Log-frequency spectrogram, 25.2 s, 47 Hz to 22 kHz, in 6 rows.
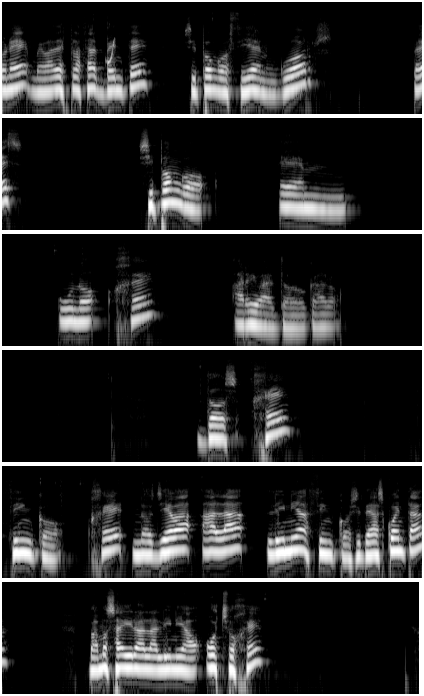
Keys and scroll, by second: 0.8 Escape, 1.8-3.4 typing, 8.8-9.5 typing, 14.5-15.2 typing, 17.1-17.5 typing, 23.5-24.1 typing.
